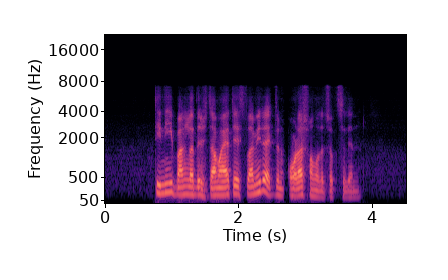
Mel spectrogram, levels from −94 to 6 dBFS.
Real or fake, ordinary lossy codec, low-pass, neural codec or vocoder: fake; AAC, 48 kbps; 7.2 kHz; codec, 16 kHz, 0.7 kbps, FocalCodec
